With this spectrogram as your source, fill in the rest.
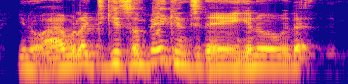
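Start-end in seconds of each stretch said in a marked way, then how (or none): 0.3-1.7 put-on talking dog voice. Trying to imitate the narrator's voice for Oberon the dog: attempted Oberon dog voice. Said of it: "I can't even do the voice".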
